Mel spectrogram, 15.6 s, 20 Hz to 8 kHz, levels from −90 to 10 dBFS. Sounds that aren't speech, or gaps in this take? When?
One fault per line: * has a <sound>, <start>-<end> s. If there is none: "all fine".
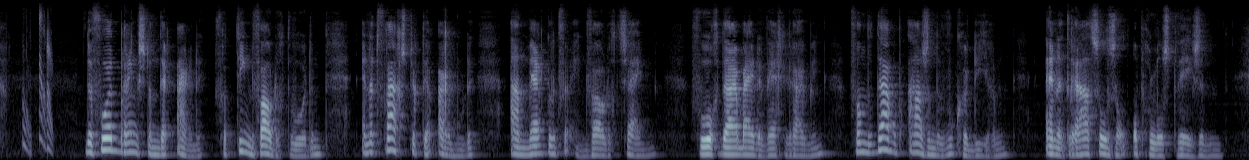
* has a chirp, 0.3-0.7 s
